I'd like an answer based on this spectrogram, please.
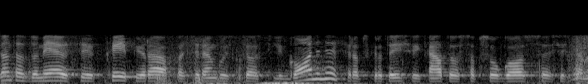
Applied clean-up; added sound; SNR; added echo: none; Zipper (clothing); 9 dB; none.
